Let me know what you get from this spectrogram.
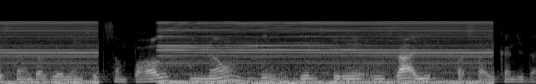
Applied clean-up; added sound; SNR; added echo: none; Domestic sounds, home sounds; -2 dB; none.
